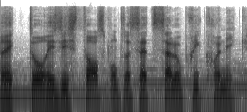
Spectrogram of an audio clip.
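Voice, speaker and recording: Over music in the background, a man talks at a moderate pace with fairly high pitch. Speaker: slam poet. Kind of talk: slam poetry performance.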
